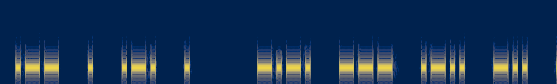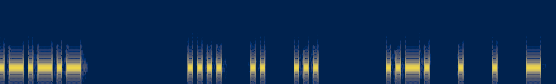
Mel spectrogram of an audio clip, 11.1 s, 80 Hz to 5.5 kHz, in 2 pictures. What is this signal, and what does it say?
Morse code, heard as a keyed tone, about 25 wpm, spaced as for 18 wpm, 590 Hz. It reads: WERE COLD. HIS FEET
